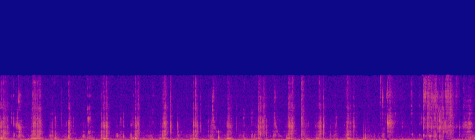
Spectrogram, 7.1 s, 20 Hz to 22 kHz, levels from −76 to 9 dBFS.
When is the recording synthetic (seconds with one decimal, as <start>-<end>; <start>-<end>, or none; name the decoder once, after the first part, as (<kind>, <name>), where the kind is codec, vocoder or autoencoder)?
none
